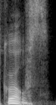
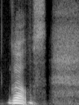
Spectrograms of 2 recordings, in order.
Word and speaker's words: growth: This one, that's a representation of the soft th sound. Okay, you made by placing the tip of your tongue lightly between your teeth and blowing the air out. That's growth. Okay, growth.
